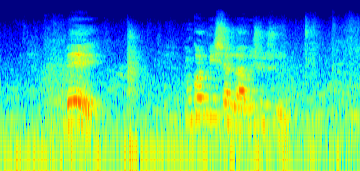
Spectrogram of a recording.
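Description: A young woman speaks into a phone close by.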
